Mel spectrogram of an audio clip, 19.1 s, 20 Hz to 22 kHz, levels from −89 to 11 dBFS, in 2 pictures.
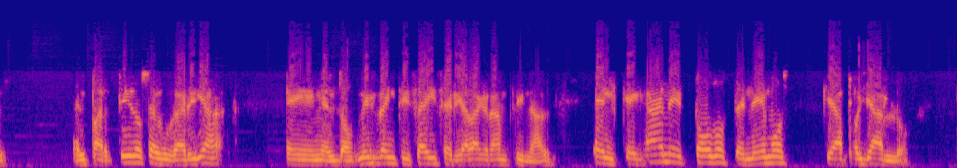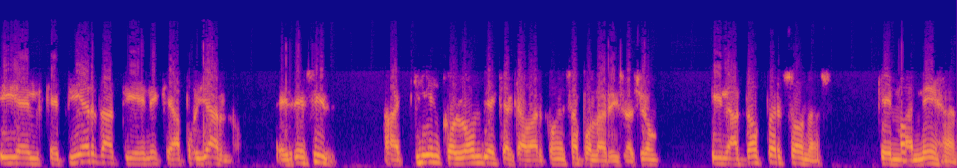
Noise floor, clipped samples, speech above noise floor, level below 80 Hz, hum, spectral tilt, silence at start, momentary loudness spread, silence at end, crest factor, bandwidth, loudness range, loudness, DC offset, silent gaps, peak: -58 dBFS; under 0.1%; 42 dB; -60 dBFS; none; -7 dB/octave; 0 s; 8 LU; 0 s; 14 dB; 10.5 kHz; 2 LU; -18 LUFS; under 0.1%; none; -4 dBFS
